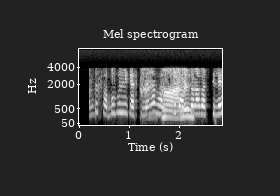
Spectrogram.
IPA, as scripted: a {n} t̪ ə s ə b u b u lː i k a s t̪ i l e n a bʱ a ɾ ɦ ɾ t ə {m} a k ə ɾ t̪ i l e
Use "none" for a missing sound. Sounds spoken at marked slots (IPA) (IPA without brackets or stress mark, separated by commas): m, n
